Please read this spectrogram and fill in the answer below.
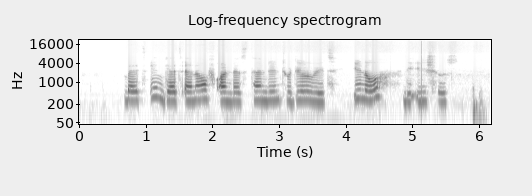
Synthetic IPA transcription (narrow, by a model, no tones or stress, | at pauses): bɛtĩnɡɛtʰɛnʌfʌ̃ndəstʰæ̃ndĩŋtʰudilwid | ino | diʔiʃus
